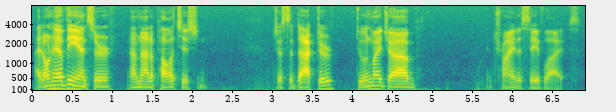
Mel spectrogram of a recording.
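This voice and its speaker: A middle-aged male surgeon speaks to camera from his office in a fairly low voice. His delivery is earnest and measured, a scripted plea. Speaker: head and neck surgeon. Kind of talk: scripted advocacy monologue. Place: doctor's office with diplomas.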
